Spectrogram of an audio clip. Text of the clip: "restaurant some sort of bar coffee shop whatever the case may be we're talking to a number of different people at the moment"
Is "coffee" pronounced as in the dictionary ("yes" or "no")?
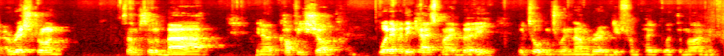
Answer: yes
